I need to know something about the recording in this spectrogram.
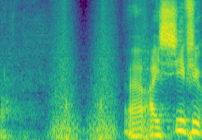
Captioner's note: whooshing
